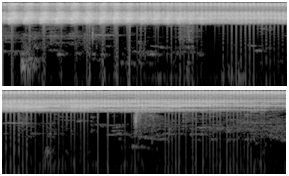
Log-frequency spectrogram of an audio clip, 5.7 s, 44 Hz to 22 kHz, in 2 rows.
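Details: In a Bangladesh village on 30 March 2024, an insect locally called jhijhi poka, probably a cricket, gives a loud, continuous, harsh high-pitched buzzing trill; it calls very loudly by day rather than at night, and its exact identity is unknown.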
